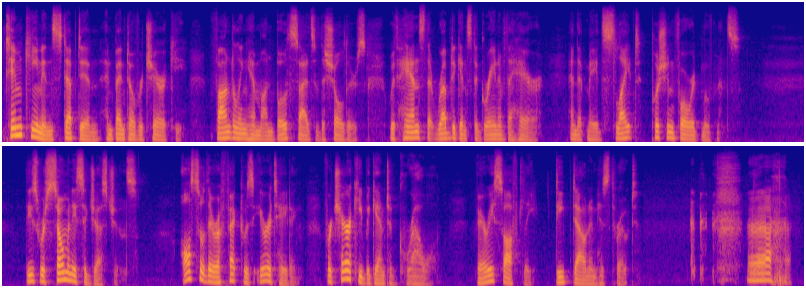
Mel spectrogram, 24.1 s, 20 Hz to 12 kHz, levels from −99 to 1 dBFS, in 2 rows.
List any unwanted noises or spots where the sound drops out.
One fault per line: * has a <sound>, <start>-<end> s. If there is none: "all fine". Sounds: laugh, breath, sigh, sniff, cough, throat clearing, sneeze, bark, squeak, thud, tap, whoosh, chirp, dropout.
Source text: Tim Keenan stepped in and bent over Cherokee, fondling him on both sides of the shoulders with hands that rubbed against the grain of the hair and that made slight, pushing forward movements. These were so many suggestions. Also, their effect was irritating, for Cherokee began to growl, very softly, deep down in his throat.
* has a laugh, 22.3-23.9 s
